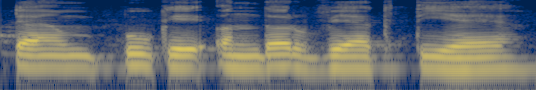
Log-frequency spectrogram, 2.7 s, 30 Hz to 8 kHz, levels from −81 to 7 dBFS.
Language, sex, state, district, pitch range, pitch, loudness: Hindi, male, Uttar Pradesh, Shamli, 120-135 Hz, 125 Hz, -15 LUFS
